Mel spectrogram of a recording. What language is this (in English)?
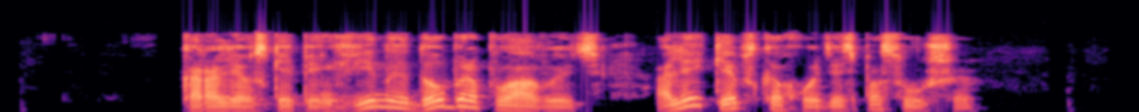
Belarusian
